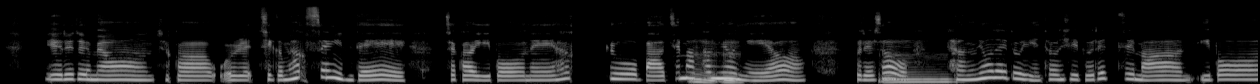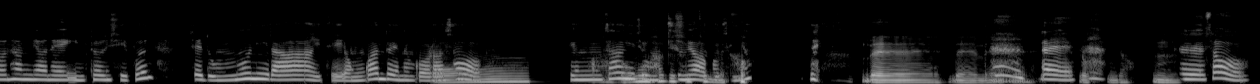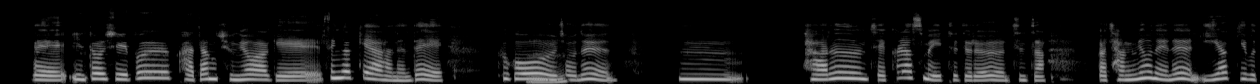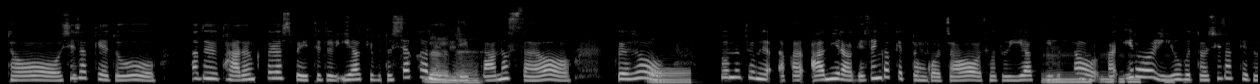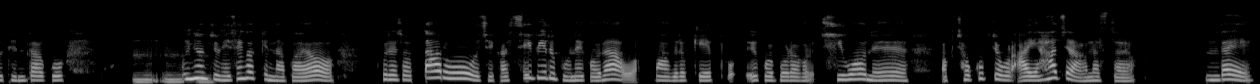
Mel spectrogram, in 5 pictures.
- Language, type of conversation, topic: Korean, advice, 중요한 일을 자꾸 미루는 습관이 있으신가요?
- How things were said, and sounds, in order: tapping; laughing while speaking: "싫겠네요"; laughing while speaking: "네"; in English: "classmate들은"; in English: "classmate들"; other background noise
